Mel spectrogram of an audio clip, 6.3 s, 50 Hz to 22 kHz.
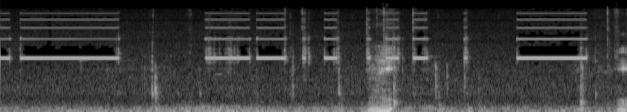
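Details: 2002 Toyota Sequoia horn fault (works only when wheel turned) mimicking bad clock spring: meter gives clean, solid continuity tones; steering column ground path checks good after cleaning and greasing, ground side was the problem.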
